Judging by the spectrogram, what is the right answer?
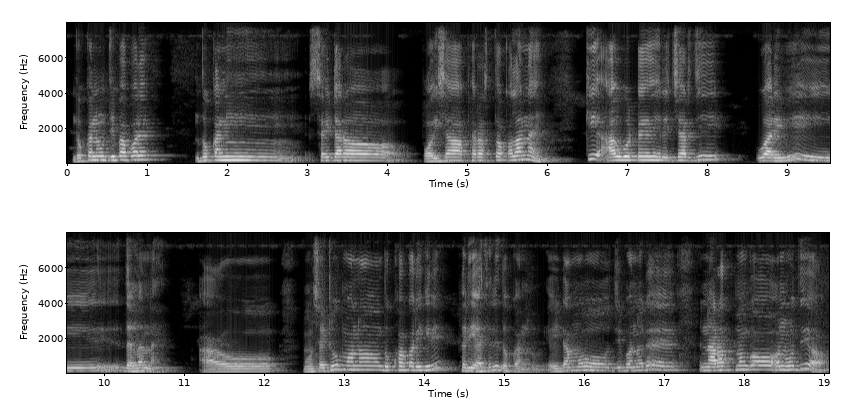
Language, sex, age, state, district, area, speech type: Odia, male, 45-60, Odisha, Ganjam, urban, spontaneous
